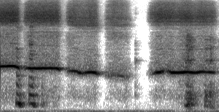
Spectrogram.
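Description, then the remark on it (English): A breathy, hissy whistle made through the teeth holds a steady pitch in several short phrases with brief gaps, whistling a song tune, with no talking. “That was the teeth whistling, so that's even harder.”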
